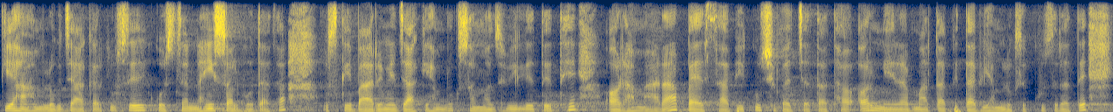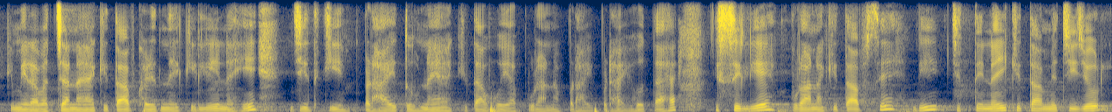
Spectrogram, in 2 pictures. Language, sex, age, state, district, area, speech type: Hindi, female, 30-45, Bihar, Vaishali, urban, spontaneous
